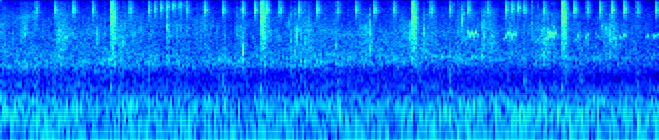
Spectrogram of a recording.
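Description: Footsteps crunch on dry gravel.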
